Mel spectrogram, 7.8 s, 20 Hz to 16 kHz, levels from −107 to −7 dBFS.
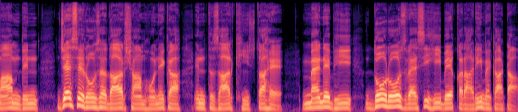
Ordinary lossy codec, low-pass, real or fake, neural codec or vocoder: none; 14.4 kHz; real; none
